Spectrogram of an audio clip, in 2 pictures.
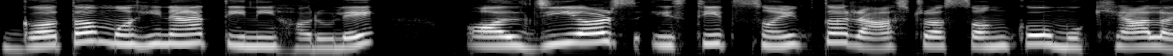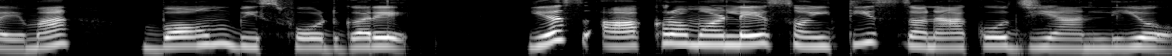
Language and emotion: Nepali, neutral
